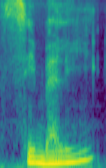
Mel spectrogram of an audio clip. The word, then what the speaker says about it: Cibele: Sie nennt sich Cibele, wird geschrieben wie die französische Cibele, aber das E am Ende betont man nochmal, Cibele. Könnte sagen,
